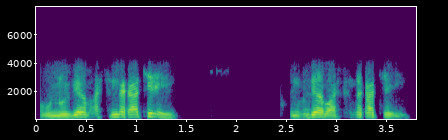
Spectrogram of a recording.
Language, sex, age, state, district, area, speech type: Bengali, male, 18-30, West Bengal, Nadia, rural, conversation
